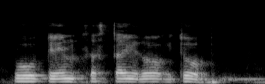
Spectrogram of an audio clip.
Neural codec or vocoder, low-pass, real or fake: codec, 16 kHz, 4 kbps, FreqCodec, smaller model; 7.2 kHz; fake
